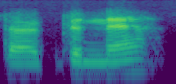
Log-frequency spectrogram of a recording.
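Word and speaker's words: Diné: bit yeah for sure so the word is pronounced the net which means B yeah yeah which would be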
